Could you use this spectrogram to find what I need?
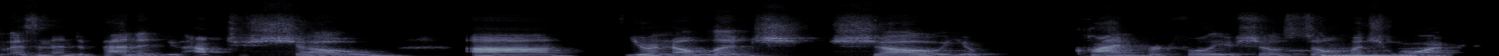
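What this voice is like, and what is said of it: Non-native English accent. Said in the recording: “being an immigrant woman, where English is your second language ... still, you can hear my accent.”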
